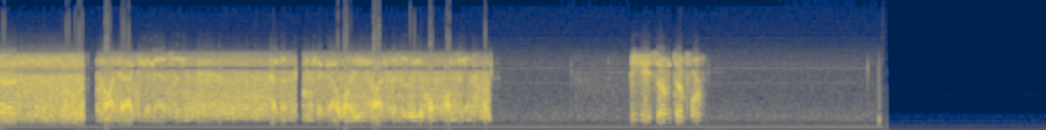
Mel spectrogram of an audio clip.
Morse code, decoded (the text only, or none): none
